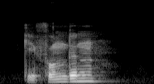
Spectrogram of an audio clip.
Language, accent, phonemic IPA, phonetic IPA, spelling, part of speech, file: German, Austria, /ɡəˈfʊndən/, [ɡəˈfʊndn̩], gefunden, verb / adjective, De-at-gefunden.ogg
- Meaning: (verb) past participle of finden; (adjective) 1. found, located 2. encountered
